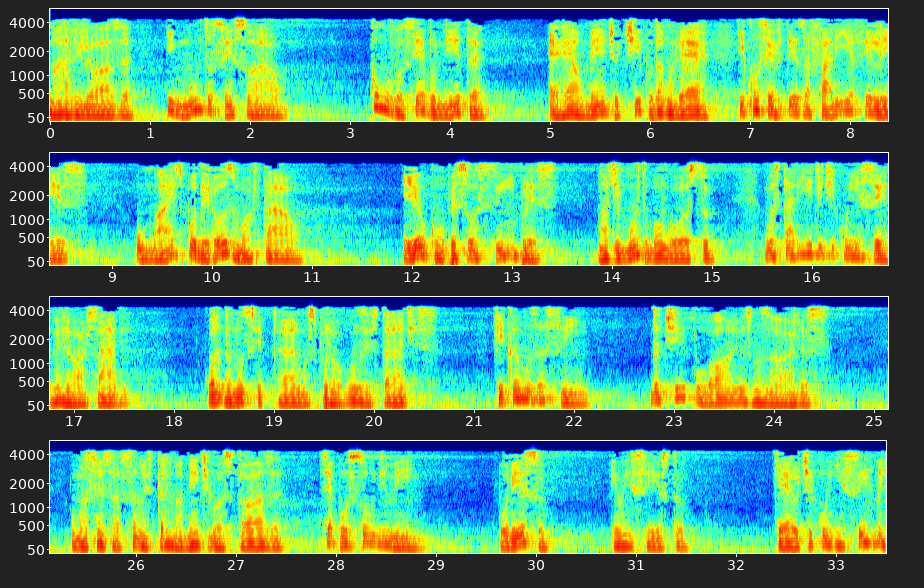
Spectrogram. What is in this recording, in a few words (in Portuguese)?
Amor a Primeira Vista Masculino; Telemensagens 2017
